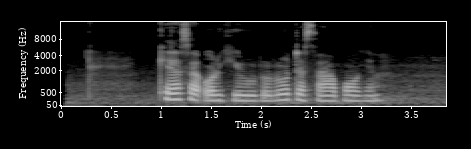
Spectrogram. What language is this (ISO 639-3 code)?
mas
